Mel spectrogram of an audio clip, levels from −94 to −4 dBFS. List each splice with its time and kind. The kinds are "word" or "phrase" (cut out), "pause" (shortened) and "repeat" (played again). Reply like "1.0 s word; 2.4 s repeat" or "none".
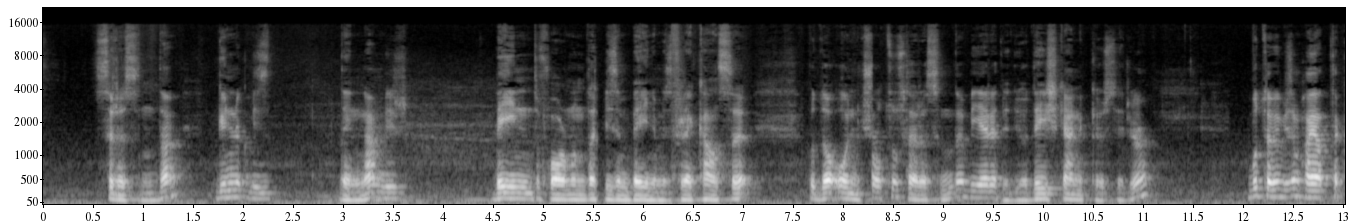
2.0 s word; 3.0 s word; 4.9 s word; 5.5 s word; 6.3 s word; 8.3 s word; 8.6 s word; 9.6 s word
